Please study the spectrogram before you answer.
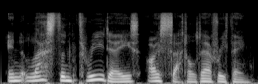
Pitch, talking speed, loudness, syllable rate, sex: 150 Hz, 185 wpm, -16 LUFS, 5.0 syllables/s, male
